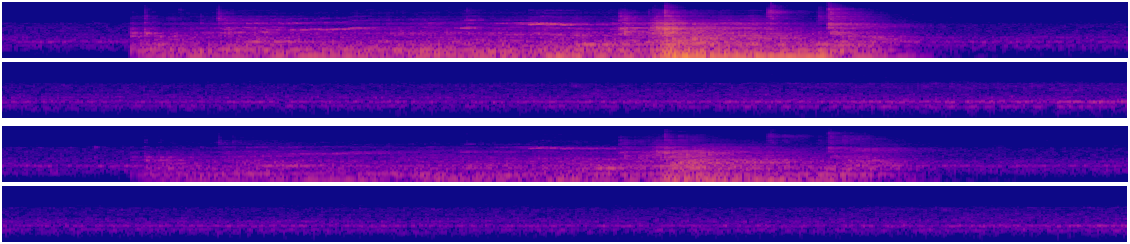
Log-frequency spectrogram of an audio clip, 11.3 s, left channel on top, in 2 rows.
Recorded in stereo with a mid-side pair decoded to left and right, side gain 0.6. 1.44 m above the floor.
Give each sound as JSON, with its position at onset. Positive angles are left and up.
{"t": 0.6, "sound": "a sliding door", "azimuth_deg": 60, "distance_m": 6.0}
